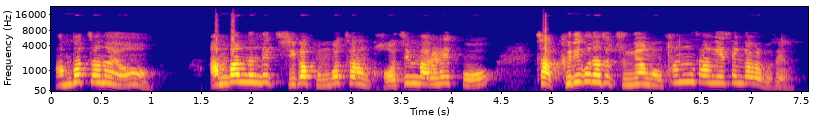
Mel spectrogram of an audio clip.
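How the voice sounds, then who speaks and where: A woman with a fairly high voice leads an exam-prep literature lecture. She walks through the story step by step and keeps asking whether the class is following. The audio is dull and lo-fi. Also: expressive, normal speed. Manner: explains step by step, with frequent checking questions. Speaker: Korean literature teacher.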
